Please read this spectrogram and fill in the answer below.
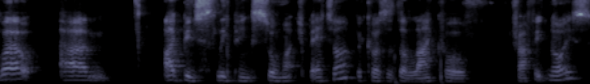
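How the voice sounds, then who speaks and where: Against a quiet background, a man with a fairly high pitch speaks at a fairly slow pace. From Scotland, Glasgow. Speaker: urban designer. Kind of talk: interview. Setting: video call. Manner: halting.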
